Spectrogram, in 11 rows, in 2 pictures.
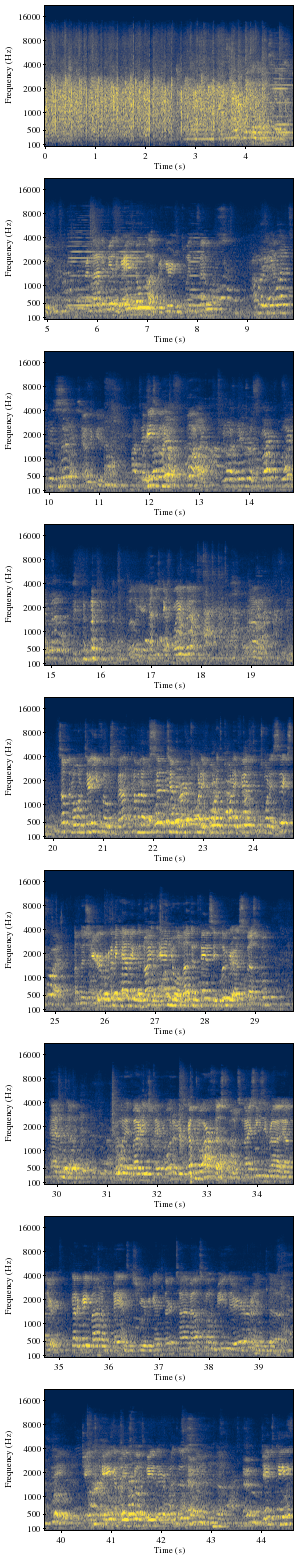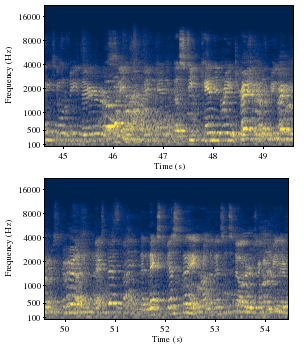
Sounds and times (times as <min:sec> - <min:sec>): Speech: 0:03.5 - 0:54.4.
